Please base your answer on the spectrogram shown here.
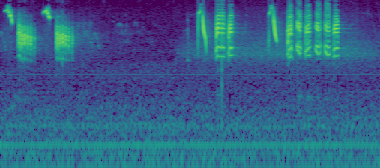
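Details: Great tit in France: paired high sharp notes each followed by a rasping buzz, then later a high slurred note leading into quick dry chattering series; a low steady hum runs throughout.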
